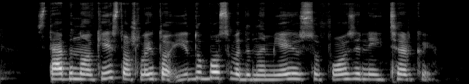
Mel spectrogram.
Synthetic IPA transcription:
sʲt̪ʲæːbʲɪnoːkʲɛɪst̪oːʃlˠɐɪt̪oːʔiːd̪ʊboːsʋɐd̪ʲɪnɐmʲiɛjʊsʊfoːzʲɪnʲɛɪt̪sʲɪɾkɐɪ

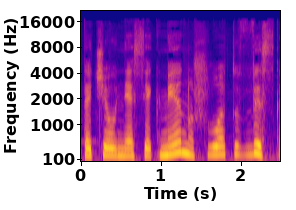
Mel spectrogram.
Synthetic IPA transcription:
t̪ɐt͡ʃʲɛʊnʲɛsʲɛkʲmʲeːnʊʃlˠuɔt̪ʊʋʲɪsk

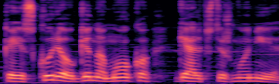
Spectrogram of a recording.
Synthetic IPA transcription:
kɐɪɪskʊɾʲɪɐʊɡʲɪnɐmoːkoːɡʲɛlʲpʲst̪ʲɪʒmoːnʲiːjɛ

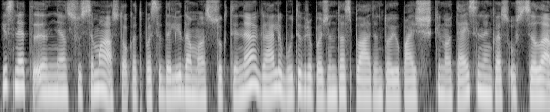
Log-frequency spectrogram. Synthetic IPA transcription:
jɪsnʲɛt̪nʲɛsʊsʲɪmɑːst̪oːkɐt̪pɐsʲɪd̪ɐlʲiːd̪ɐmɐssʊkt̪ʲɪnʲɛɡɑːlʲɪbuːt̪ʲɪpʲɾʲɪpɐʒʲɪnt̪ɐsplˠɑːt̪ʲɪnt̪oːjuːpɑɪʃʲkʲɪnoːt̪ʲæɪsʲɪnʲɪŋkɐsʊ̰ʃʲsʲɪlˠɐ

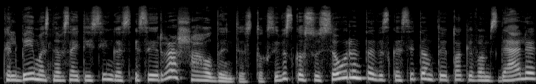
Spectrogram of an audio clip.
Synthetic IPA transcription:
kɐlʲbʲeːjɪmɐsnʲɛʋʲɪsɐɪt̪ʲɛɪsʲiːŋɡɐsjɪsɐɪɪɪrɐʃɐlˠd̪ɐnʲt̪ʲɪst̪oːksɐɪʋʲɪskɐssʊsʲɛʊɾʲɪnt̪ɐʋʲɪskɐsʲɪt̪ʲɛmpt̪ɐɪt̪oːkʲɪʋɐmʲzʲd̪ʲæːlʲɪ

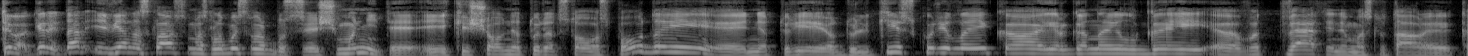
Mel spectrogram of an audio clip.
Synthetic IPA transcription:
t̪ɐɪʋɐɡʲɛɾɐɪd̪ɐrɪʋʲiɛnɐsklˠɐʊsʲɪmɐslˠɐbɐɪsʋɐrbʊsʃʲɪmoːnʲiːt̪ʲeːɪkʲɪʃʲoːlˠnʲɛt̪uːɾʲɪɐt̪st̪oːʋoːspɐʊd̪ɐɪnʲɛt̪ʊɾʲeːjoːd̪ʊlʲkʲiːskʊɾʲiːlˠɐɪkɐɪrɡɐnɐɪlˠɡɐɪʋɐt̪ʋʲɛrʲt̪ʲɪnʲɪmɐslʲʊt̪ɑːɾɐɪk

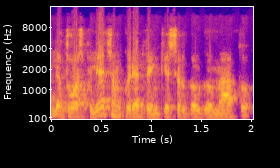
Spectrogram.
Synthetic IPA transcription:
lʲiɛt̪ʊʋoːspʲɪlʲiɛt͡ʃʲɛmkʊɾʲiɛpʲɛŋʲkʲɪsɪɾd̪ɐʊɡʲɛʊmʲæːt̪u

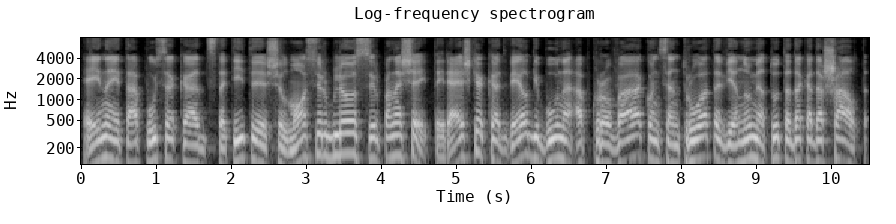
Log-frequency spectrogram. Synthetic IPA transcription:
ɛ̰ɪnɐɪt̪ɑːpʊsʲɛkɐt̪st̪ɐt̪ʲiːt̪ʲɪʃʲɪlˠmoːsɪɾʲbʲlʲʊsɪɾpɐnɐʃʲɛɪt̪ɐɪɾʲɛɪʃʲkʲɛkɐt̪ʋʲeːlˠʲɡʲɪbuːnɐʔɐpkɾoːʋɐkoːnʲt̪sʲɛnt̪ɾuɔt̪ɐʋʲiɛnʊmʲɛt̪ʊt̪ɐd̪ɐkɐd̪ɐʃɐlˠt̪ɐ

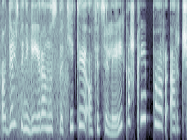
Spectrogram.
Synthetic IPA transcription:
oːd̪ʲeːlʲsʲpʲɪnʲɪɡʲɛɪiːɾɐnʊst̪ɐt̪ʲʰiːt̪ʲɪʔoːfʲɪt̪sʲɛlʲɛɪkɐʃkʰɐɪpɐɾɐɾt͡ʃʲɛ

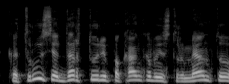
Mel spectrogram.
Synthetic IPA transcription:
kɐt̪ɾuːsʲed̪ɐɾt̪ʊɾʲɪpɐkɐŋkɐmɐɪnst̪ɾʊmʲɛnt̪u

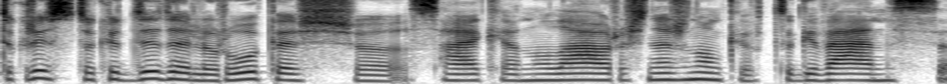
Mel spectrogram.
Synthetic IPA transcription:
t̪ʲɪkɾɐɪsʊ̥t̪oːkʲuːd̪ʲɪd̪ʲɛlʲʊɾuːpʲɛʃʲt͡ʃʲʊsɑːkʲenʊlˠɑʊɾʲɐʃnʲɛʒʲɪnɐʊkɐɪpt̪ʊɡʲɪʋʲænʲs

